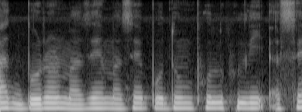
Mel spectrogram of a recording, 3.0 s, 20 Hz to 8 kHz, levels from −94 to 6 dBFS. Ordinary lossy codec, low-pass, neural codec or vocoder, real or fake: none; none; none; real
